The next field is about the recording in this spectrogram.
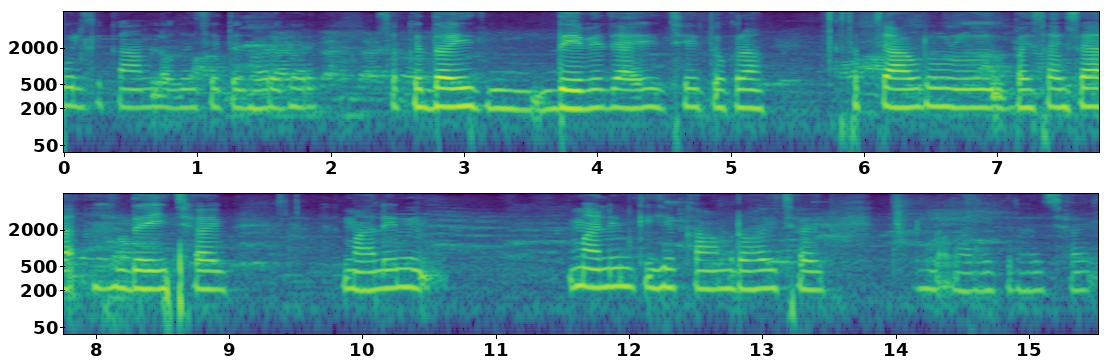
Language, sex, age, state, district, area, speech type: Maithili, female, 18-30, Bihar, Sitamarhi, rural, spontaneous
